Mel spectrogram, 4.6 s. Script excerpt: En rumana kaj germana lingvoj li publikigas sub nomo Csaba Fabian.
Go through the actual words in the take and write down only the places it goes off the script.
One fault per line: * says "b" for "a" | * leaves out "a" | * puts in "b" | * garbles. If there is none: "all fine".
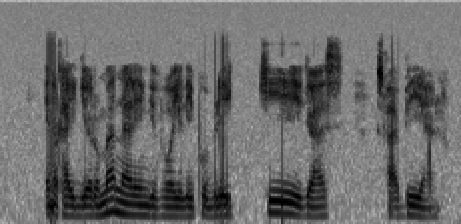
* leaves out "rumana"
* leaves out "sub nomo Csaba"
